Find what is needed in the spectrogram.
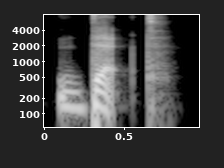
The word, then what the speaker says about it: debt: La segunda palabra es debt. Debt significa deuda. La pronunciación fonética es D-E-T.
